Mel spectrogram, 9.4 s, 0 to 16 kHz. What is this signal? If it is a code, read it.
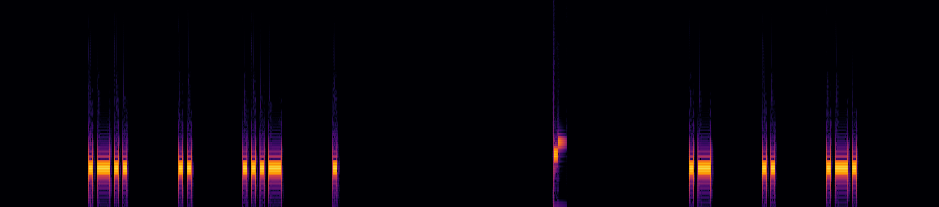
Morse code, heard as a keyed tone, about 28 wpm, spaced as for 13 wpm, 690 Hz. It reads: LIVE AIR
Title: 4x Character Spacing - Top 300 Words - 28wpm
